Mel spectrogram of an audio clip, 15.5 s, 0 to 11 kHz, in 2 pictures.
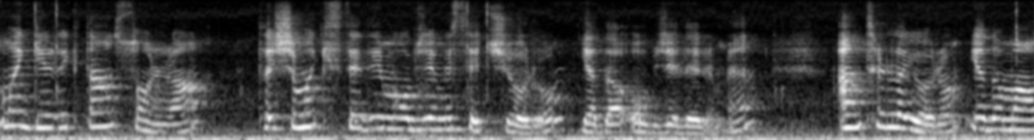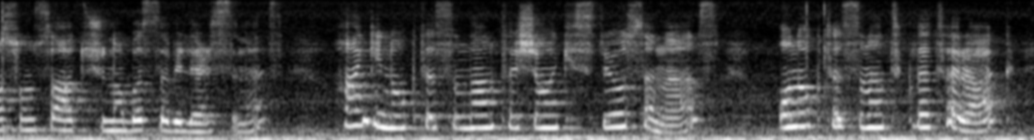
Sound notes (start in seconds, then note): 7.6 right mouse click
